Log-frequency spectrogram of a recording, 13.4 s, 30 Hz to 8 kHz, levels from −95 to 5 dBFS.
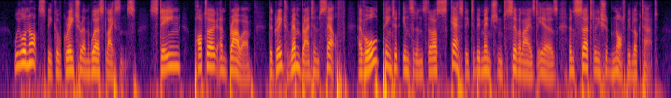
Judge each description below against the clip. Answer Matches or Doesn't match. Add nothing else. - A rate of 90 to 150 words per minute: Doesn't match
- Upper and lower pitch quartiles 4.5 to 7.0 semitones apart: Matches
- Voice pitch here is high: Doesn't match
